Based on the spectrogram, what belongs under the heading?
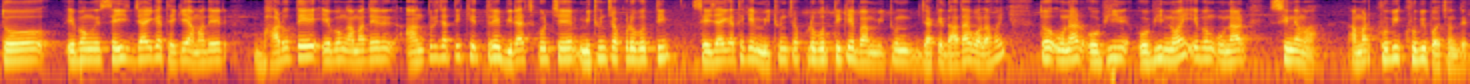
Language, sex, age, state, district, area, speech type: Bengali, male, 45-60, West Bengal, Purba Bardhaman, urban, spontaneous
